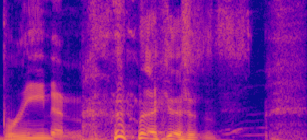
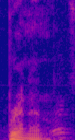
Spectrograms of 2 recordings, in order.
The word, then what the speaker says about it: Brennan: that was a lie because you pronounced it Brenan it's fine all right Brenan godamn it it's Brennan yeah you know you know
